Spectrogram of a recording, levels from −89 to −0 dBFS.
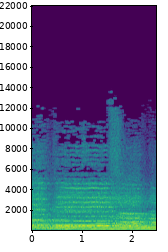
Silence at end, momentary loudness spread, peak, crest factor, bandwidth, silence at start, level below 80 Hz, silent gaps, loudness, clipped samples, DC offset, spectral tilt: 0 s; 3 LU; -2 dBFS; 10 dB; 12.5 kHz; 0 s; -50 dBFS; none; -13 LUFS; under 0.1%; under 0.1%; -6 dB/octave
